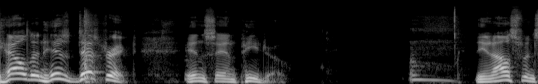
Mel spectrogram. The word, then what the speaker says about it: San Pedro: of Los Angeles in San Pedro, as the Angelinos call it. All of us who speak Spanish would say San Pedro, but the locals say San Pedro. In fact, they just say Pedro.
